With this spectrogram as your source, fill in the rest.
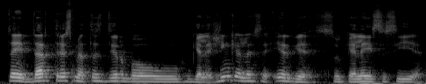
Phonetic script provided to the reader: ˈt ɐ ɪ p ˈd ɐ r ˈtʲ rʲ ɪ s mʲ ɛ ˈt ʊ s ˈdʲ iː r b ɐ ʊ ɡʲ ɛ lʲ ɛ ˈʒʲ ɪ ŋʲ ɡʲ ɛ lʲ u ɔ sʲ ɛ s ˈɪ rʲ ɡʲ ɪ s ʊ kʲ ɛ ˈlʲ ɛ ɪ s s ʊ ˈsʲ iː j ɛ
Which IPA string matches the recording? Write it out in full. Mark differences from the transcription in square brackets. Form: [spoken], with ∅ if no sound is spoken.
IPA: ˈt ɐ ɪ p ˈd ɐ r ˈtʲ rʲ ɪ s mʲ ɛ ˈt ʊ s ˈdʲ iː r b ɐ ʊ ɡʲ ɛ lʲ ɛ ˈʒʲ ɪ ŋʲ [kʲ] ɛ lʲ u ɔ sʲ ɛ [∅] ˈɪ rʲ ɡʲ ɪ s ʊ kʲ ɛ ˈlʲ ɛ ɪ s s ʊ ˈsʲ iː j ɛ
